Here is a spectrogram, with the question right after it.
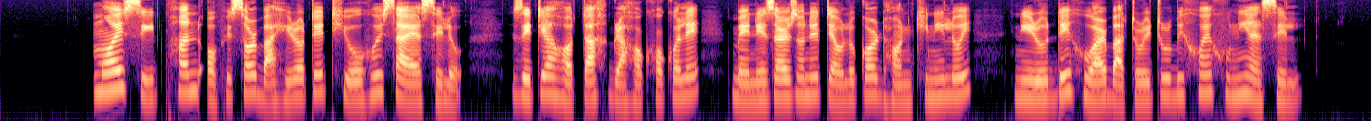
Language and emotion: Assamese, sad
